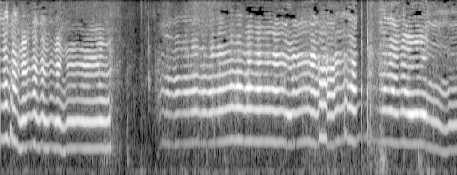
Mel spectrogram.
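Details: Alice, a pet fox, whines in a complaining mood: long nasal drawn-out cries with strong harmonic stacks, one about a second long, a short break, then a sustained wavering whine over three seconds, ending slightly falling.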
